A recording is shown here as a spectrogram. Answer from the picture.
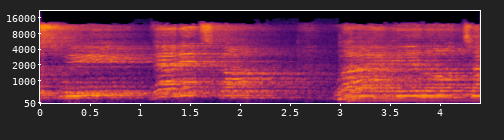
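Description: Female vocal trio singing close harmony in held phrases. New phrases start about a second in and again near the end.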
